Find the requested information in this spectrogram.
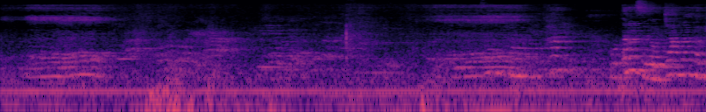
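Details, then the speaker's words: Snoring used to test a bed that raises itself in stages when it detects snoring: repeated rough, pitched inhalations over a steady electrical hum; the snoring may be played back or imitated. "那侦测到鼾声之后，还会进行第一段的抬升。那如果还在持续打鼾的时候，它会进行第二段的再次的抬升，直到没有打鼾的时候关掉。"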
